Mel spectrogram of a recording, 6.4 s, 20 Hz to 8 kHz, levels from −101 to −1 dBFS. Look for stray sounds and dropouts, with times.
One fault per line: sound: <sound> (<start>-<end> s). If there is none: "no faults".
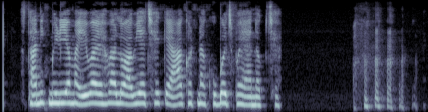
sound: laugh (5.3-6.3 s)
